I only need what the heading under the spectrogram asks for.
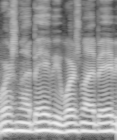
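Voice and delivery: acted-out woman screaming, crying out. Recalling a training drill, acting out the woman pinned by a car, imitating screaming. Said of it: "she was screaming the whole time".

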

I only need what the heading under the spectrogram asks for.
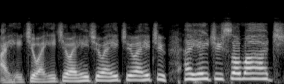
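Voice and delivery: very high frantic meltdown, swinging wildly in pitch. Describing an anime scene, imitating Nui freaking out. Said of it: "as she's just freaking out".

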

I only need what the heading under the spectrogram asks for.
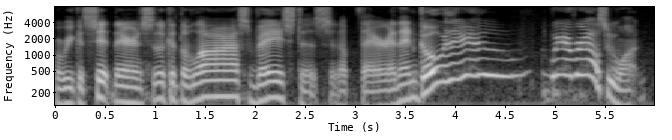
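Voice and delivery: long, stretched-out, swooping Texas drawl. Speaker demonstrating how he shifts into Southern accents: long Texas drawl. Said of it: "having a kind of a long speaking Texas accent".

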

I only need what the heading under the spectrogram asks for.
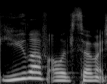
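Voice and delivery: ordinary talk

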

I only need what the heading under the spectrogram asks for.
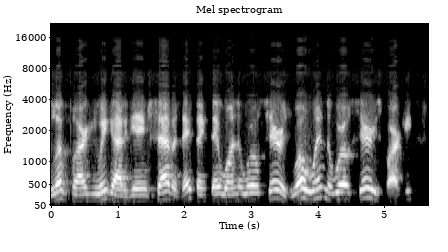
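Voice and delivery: ordinary talk, nothing marked

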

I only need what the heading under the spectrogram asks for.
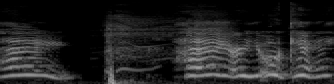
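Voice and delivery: loud, high, very slow, drawn-out calling yell. Recounting a scene where a kid yells down at robots fighting underwater, imitating a kid yelling. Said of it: "is just above yelling".

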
